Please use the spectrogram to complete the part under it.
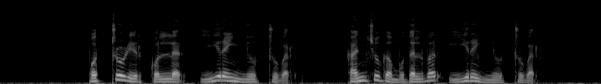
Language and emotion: Tamil, neutral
